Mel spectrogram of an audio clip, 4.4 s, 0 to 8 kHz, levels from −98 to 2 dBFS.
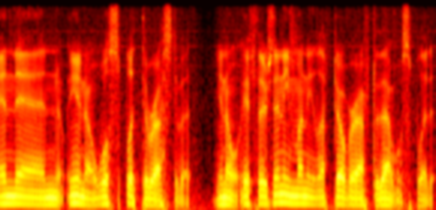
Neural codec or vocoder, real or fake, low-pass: none; real; 7.2 kHz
